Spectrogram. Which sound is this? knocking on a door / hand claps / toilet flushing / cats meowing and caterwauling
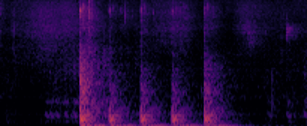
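knocking on a door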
